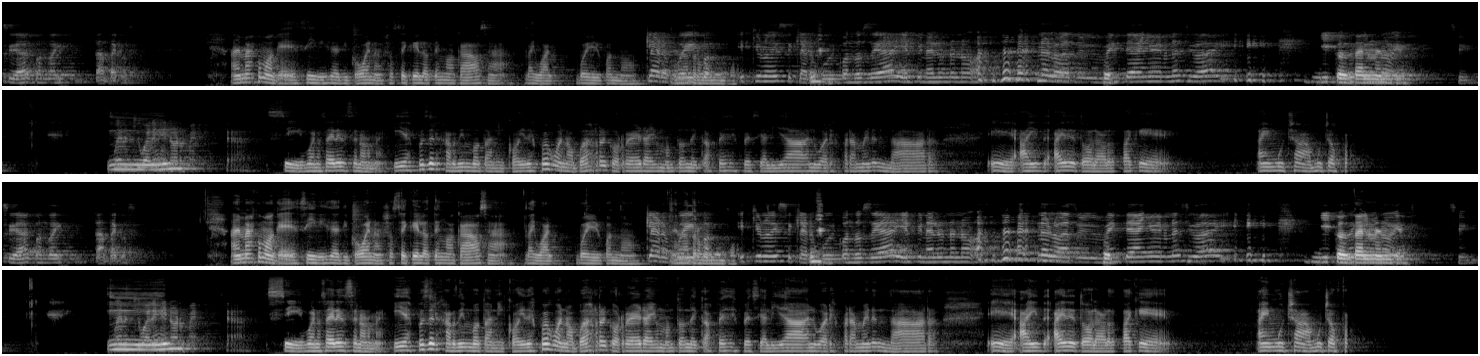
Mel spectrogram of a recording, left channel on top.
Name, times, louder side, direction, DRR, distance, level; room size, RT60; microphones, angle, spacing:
voice 1, 0.0-1.3 6.4-7.1 7.5-14.0 14.6-14.7 15.9-16.5 17.0-17.2, right 2 dB, 10° right, 2.0 m, -31 dB
voice 2, 2.1-6.4 6.7-7.2 8.1-8.2 11.0-11.1 13.1-14.1 15.2-15.4 15.8-16.6 17.6-26.5 27.3-28.2, right 4 dB, 65° right, 0.7 m, -25 dB
29.0 x 11.0 x 8.9 m
head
